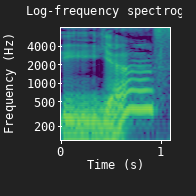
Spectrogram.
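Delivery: put-on hesitant, unsure, doubtful yes. Retelling how a suspect answered: imitating an unsure yes. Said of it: "he questionably affirms".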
